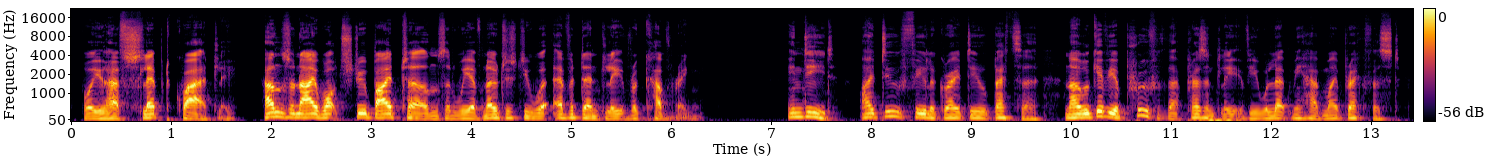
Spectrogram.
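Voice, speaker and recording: A man reading aloud as a brisk, cheerful older male professor, stumbling over words now and then. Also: lowish voice, fairly bright tone. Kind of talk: amateur audiobook reading.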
